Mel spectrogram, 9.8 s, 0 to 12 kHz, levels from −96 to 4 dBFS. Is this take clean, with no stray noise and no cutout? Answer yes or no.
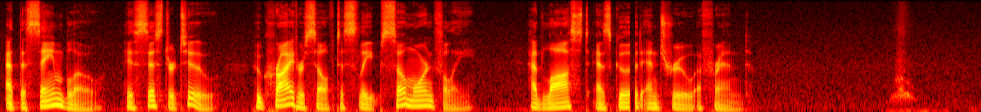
no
